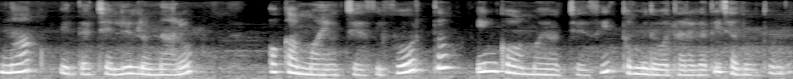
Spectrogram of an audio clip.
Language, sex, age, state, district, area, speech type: Telugu, female, 18-30, Telangana, Mancherial, rural, spontaneous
